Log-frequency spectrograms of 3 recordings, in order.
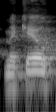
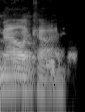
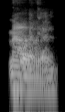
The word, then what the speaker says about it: Malachi: up you know uh Mel Corley numbers right where like the expectation this week is 04 points and I probably said his name wrong but you know what I'm talking about Malachi Malachi yeah and uh we're more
